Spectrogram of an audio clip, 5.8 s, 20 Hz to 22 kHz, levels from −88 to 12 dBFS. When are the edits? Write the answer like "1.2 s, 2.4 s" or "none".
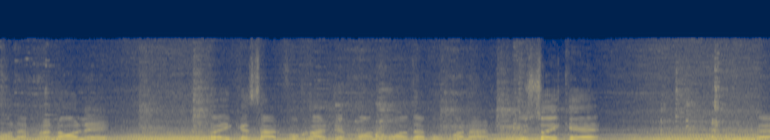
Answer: none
